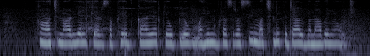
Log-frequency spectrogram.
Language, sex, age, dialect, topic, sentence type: Maithili, female, 25-30, Eastern / Thethi, agriculture, statement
